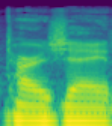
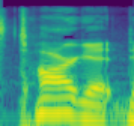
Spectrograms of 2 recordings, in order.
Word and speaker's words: Target: Of course, you get fancy pronunciations these days that, like, you know, my wife always calls Target Tarjay, and I'm like, what the hell? It's Target, damn it.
